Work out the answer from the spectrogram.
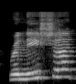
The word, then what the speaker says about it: Reisha: Reisha, did I say it right? Yes, ma'am.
